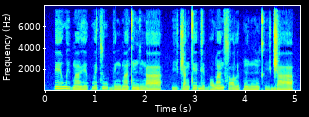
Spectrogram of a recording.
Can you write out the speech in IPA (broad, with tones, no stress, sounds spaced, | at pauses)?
eː˦ w i˦˨ b ã˦˨ ɣ e˦ kʷ e˦ t͡s uː˦˨ b e˨ n b ã˦ t ĩ˦˨ ɡ ĩ˦ ŋ aː˦ | i˨ t͡ʃ a˨ ŋ t e˦ ɡ e˨ b ɔ˨˦ w ã˦ n s ɔ˦˨ l ɪ˨ kʷ ĩ˨ n ŋ ũ˨ kʰ i˨ d͡ʒ aː˨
